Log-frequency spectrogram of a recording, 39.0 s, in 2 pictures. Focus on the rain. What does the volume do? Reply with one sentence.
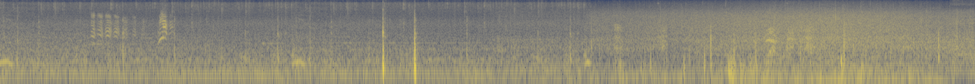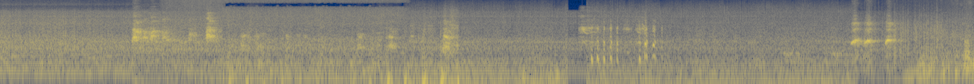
The loudness of the rain goes up, then down.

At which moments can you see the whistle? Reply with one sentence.
You can hear the whistle from 7.7 to 8.3 s.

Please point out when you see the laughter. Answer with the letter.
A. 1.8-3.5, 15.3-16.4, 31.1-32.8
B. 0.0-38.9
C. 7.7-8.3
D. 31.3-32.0
A.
